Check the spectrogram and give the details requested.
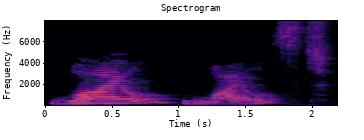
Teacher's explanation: a nice gliding vowel sound there in the first syllable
